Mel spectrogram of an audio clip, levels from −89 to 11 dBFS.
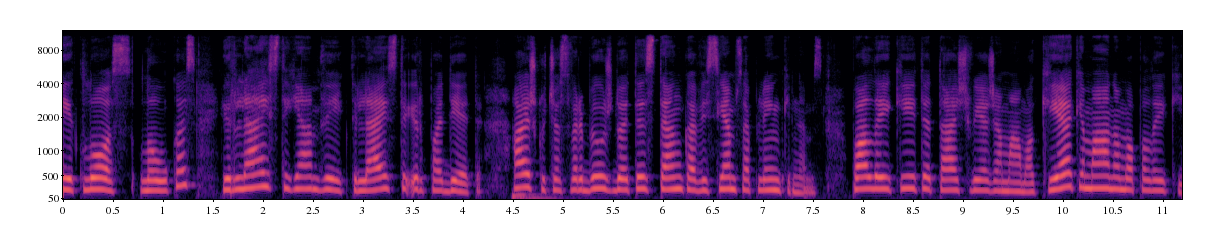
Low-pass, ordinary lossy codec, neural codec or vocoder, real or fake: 10.8 kHz; MP3, 96 kbps; none; real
